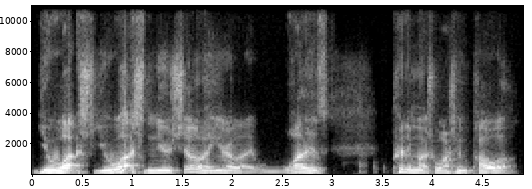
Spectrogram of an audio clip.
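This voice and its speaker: A man co-hosting a podcast, talking reflectively in casual chat with halting restarts. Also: mid-range voice, darkish tone. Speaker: podcast co-host.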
